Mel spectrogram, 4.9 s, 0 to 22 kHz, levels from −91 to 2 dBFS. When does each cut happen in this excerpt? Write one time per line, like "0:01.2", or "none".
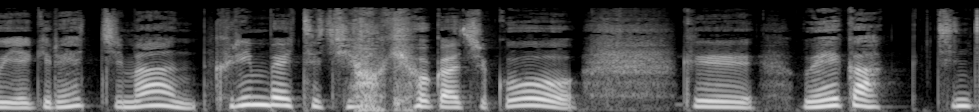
0:01.0
0:03.4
